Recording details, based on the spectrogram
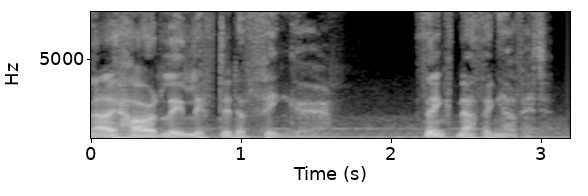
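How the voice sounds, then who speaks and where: A man's voice: low voice, big pitch swings, moderate pace, vocal fry, music in the background, full character voice. A man playing a composed, courteous ancient god in human form in a video game, speaking formally and with understatement. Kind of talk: dramatic video game voice acting.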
